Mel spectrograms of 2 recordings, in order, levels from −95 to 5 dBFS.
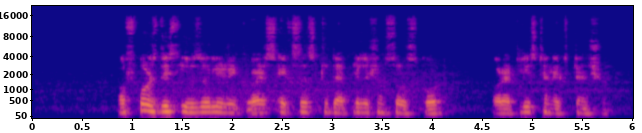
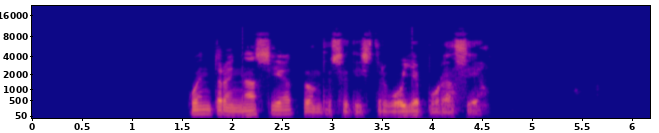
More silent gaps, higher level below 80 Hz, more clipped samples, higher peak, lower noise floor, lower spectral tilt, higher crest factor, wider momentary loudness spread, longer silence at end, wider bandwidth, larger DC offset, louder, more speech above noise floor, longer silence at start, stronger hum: neither; about the same, -74 dBFS vs -72 dBFS; neither; about the same, -18 dBFS vs -18 dBFS; second, -81 dBFS vs under -90 dBFS; first, -6 dB/octave vs -3.5 dB/octave; about the same, 20 dB vs 22 dB; first, 12 LU vs 7 LU; second, 0.25 s vs 1.65 s; first, 16 kHz vs 9.4 kHz; neither; about the same, -37 LUFS vs -37 LUFS; second, 44 dB vs over 52 dB; second, 0.85 s vs 1.6 s; neither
